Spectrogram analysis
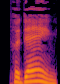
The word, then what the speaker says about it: Padang: Padang, Indonesian pronunciation, Pada Jawi, Vod is the capital of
